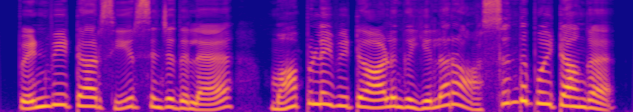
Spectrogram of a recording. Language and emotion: Tamil, surprised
